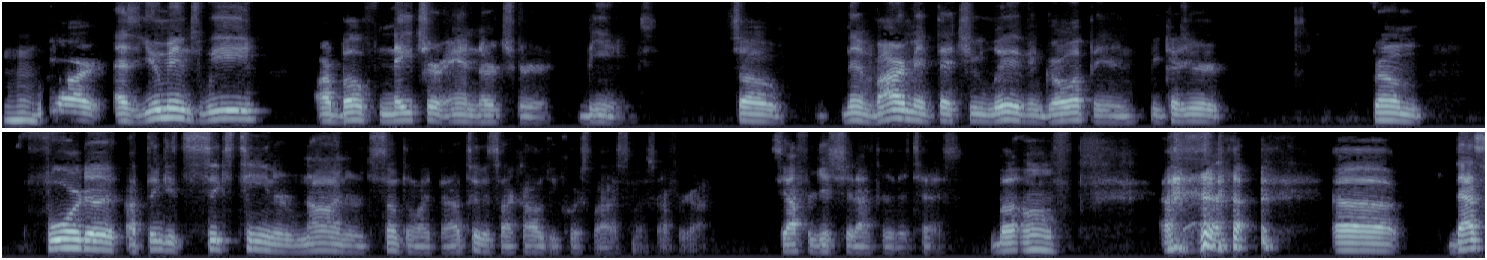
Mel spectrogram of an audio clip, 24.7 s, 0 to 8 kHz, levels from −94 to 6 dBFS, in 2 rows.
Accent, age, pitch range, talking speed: American, 20-39, 110-135 Hz, 140 wpm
